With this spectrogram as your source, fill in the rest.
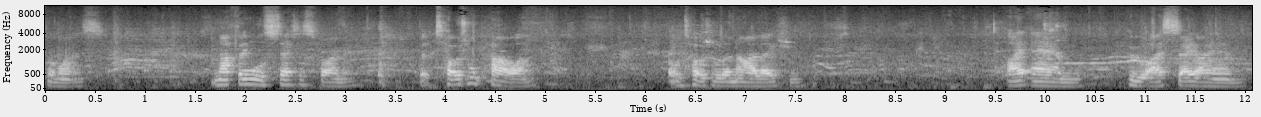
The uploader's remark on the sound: On the Open Stage at Confest. The audience responds with surprise and delight.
